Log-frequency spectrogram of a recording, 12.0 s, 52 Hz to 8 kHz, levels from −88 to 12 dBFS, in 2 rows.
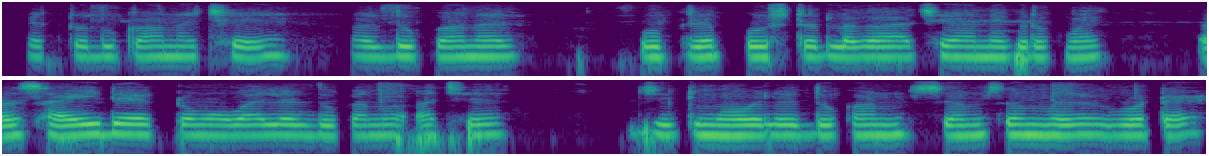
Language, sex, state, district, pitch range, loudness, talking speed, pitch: Bengali, male, West Bengal, Malda, 185-195 Hz, -18 LUFS, 115 wpm, 190 Hz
